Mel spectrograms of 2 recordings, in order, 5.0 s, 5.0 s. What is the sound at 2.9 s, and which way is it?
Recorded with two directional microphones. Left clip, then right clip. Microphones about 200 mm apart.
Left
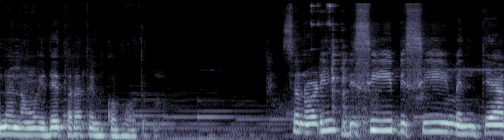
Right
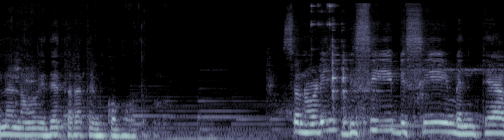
A woman's voice, 35° left (ahead or behind).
